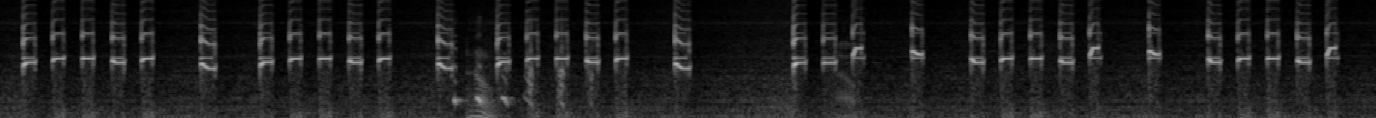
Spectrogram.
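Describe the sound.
Short electronic keypad beeps in quick rhythmic bursts, stepping between a few pitches to form a catchy tune, with a brief voice exclaiming partway through.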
